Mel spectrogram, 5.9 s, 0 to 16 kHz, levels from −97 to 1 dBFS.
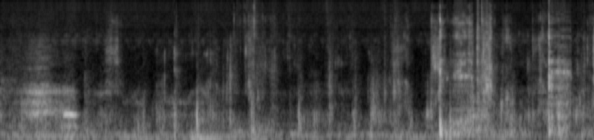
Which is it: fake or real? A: real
